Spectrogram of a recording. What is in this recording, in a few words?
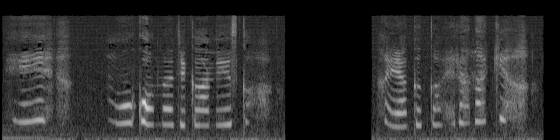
girl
